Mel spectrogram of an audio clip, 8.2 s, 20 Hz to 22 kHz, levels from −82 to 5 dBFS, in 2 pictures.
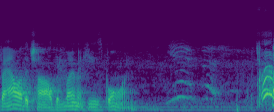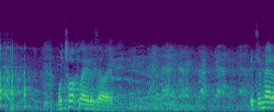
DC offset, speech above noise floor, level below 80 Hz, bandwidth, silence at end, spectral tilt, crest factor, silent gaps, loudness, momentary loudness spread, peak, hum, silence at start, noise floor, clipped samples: under 0.1%; 23 dB; -62 dBFS; 7.4 kHz; 0 s; -8 dB/octave; 20 dB; none; -22 LUFS; 24 LU; -2 dBFS; none; 0 s; -43 dBFS; under 0.1%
